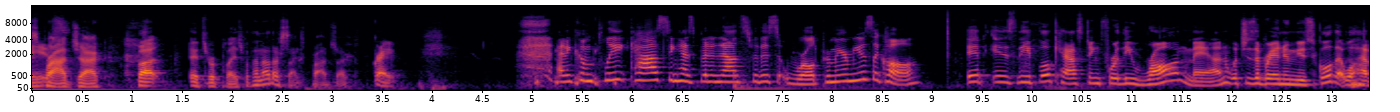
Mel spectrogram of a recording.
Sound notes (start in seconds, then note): 4.7 laughs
